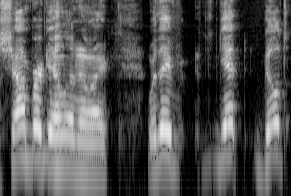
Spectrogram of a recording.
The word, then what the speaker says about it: Schaumburg: Yeah, that one I know how to pronounce. Schaumburg, Illinois, where they've yet built another plant that is no longer in existence.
